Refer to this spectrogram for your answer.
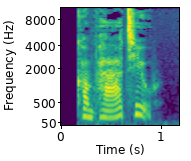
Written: komparativ

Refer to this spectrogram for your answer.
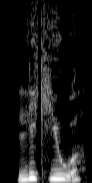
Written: lic.jur.

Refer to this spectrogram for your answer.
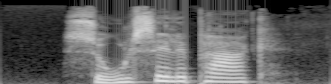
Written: solcellepark

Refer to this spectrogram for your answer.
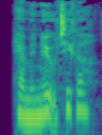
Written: hermeneutiker

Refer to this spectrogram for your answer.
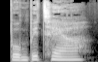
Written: bombeterror

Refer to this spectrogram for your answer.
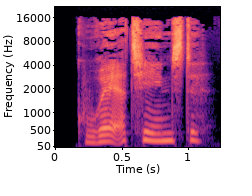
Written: kurertjeneste

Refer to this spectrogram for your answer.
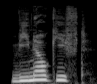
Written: vinafgift

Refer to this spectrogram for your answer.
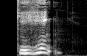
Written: gehæng

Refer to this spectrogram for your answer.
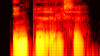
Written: indbydelse

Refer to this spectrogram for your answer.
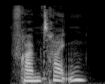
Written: fremtrængen

